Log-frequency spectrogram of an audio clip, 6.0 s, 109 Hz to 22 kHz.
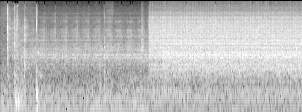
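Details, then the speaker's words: Philips CD555 boombox (1985/86) tape mechanism: sharp clicks as play is pressed, then only a steady motor whir with no engagement; the white lever misses its notch and stops the servo head rising fully, so the head doesn't engage. Fixed later with an added spring. "if you click on play um this little lever prevents the server head to go up the full way"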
